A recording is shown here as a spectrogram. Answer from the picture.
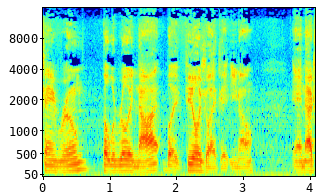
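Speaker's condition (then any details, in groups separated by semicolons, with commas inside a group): Cleft lip and palate; doing well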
